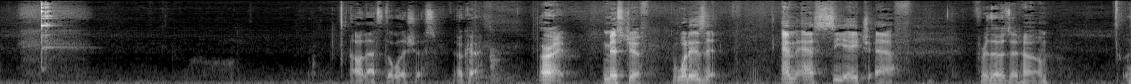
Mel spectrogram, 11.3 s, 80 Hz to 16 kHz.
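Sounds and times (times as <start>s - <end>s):
quiet low hum: 0.0s - 11.3s
glasses clinking in a toast: 0.4s - 0.8s
speech: 3.5s - 9.1s, 9.8s - 10.6s.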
